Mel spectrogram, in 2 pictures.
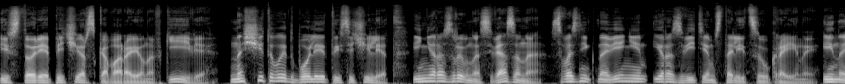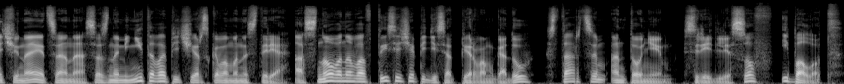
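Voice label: Russian, zg, middle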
